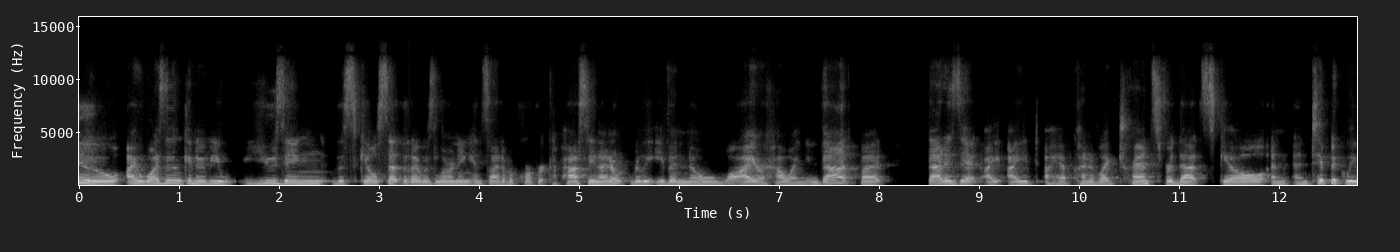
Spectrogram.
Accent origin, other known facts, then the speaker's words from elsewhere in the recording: Vancouver, British Columbia, Canada; now in Bainbridge Island, United States; the nature that I grew up with as a little one growing up in Vancouver, Canada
